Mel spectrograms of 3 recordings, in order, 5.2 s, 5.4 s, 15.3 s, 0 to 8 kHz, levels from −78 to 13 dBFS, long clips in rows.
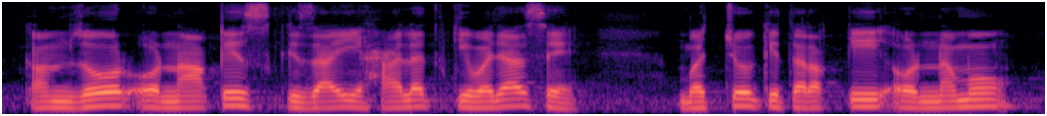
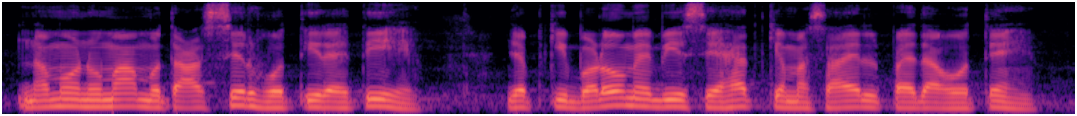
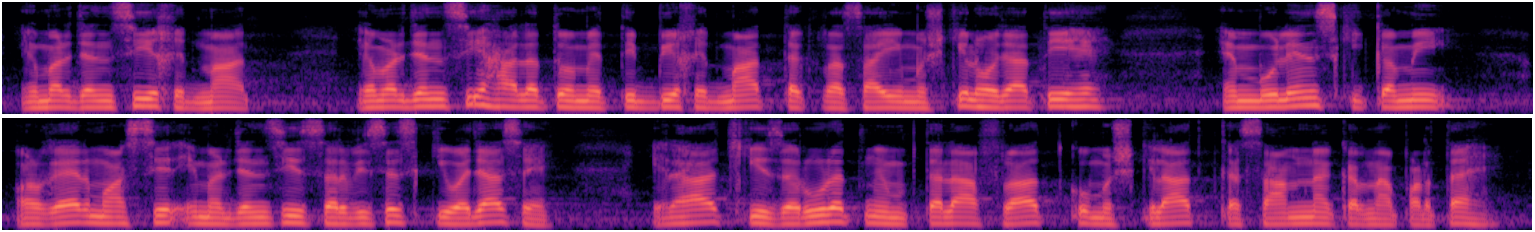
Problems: constant background noise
